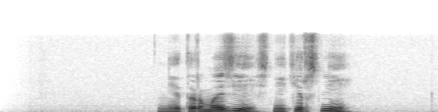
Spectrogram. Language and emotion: Russian, positive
